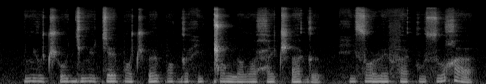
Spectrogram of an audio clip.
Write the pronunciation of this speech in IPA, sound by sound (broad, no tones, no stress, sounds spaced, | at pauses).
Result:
lʲ o t͡ʃʼ o ɟ i lʲ ɔ c ɛ p ɔ t͡ʃʼ œ p ɔ ɡ œ h i ǁ ɔ ŋ œ lˠ œ ħ ɛ t͡ʃʼ a ɡ ə | h i s ɔ ɭ ɛ f a k u s u χ a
